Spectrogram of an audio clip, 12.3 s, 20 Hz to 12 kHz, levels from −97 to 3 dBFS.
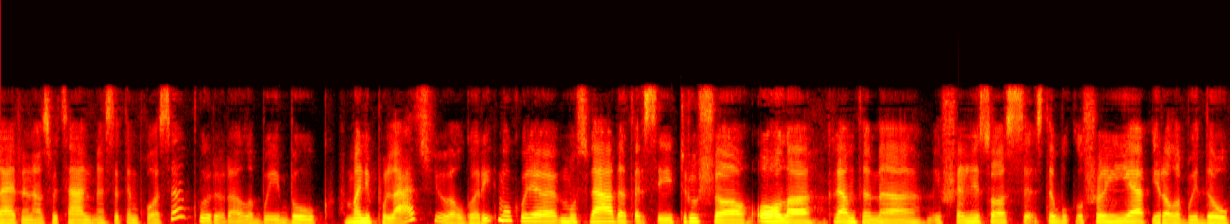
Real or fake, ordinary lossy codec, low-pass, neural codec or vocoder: fake; AAC, 64 kbps; 7.2 kHz; codec, 16 kHz, 1.1 kbps, Voila-Tokenizer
